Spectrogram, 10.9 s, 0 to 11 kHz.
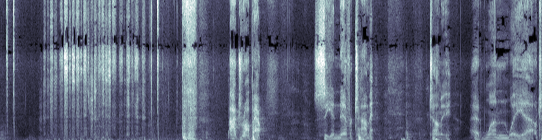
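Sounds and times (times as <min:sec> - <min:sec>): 
pen scratching across paper: 0:00.9 - 0:03.0
speech: 0:04.8 - 0:05.2, 0:06.5 - 0:07.6, 0:08.6 - 0:10.8.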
